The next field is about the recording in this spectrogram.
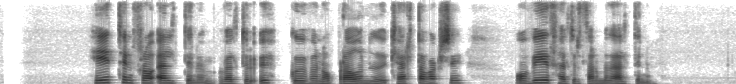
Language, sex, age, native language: Icelandic, female, 40-49, Icelandic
